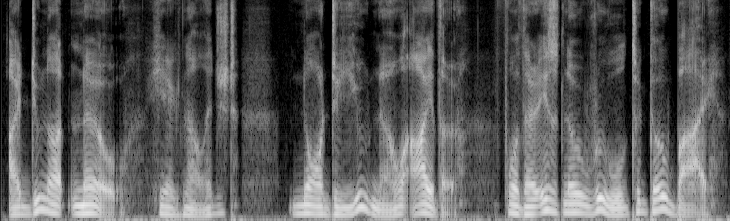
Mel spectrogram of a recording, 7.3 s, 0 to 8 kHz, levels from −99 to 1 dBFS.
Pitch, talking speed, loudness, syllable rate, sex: 105 Hz, 155 wpm, -17 LUFS, 4.0 syllables/s, male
